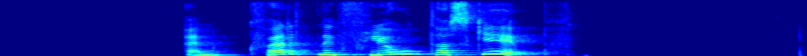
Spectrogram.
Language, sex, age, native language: Icelandic, female, 40-49, Icelandic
